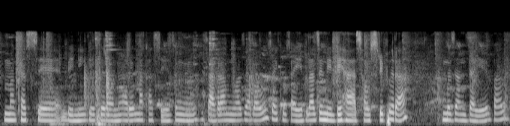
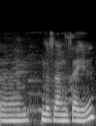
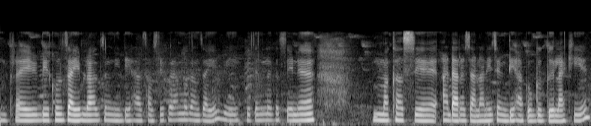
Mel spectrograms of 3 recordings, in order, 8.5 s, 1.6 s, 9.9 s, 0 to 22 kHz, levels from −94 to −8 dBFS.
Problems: none marked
